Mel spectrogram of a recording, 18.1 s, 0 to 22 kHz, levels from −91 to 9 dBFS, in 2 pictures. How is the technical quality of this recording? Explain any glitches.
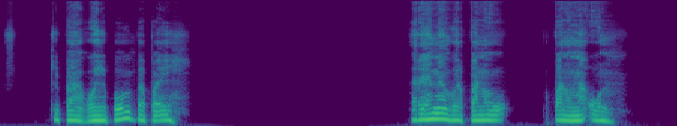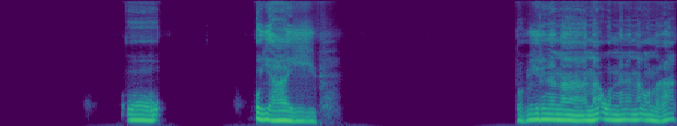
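One glitch stands out in this speech. From 1.31 to 3.76 s, de-emphasis is applied wrongly. A treble cut meant to reverse a high-frequency boost hits audio that never had one, or is applied a second time. The response slopes smoothly downward, about 10 dB lower at 10 kHz than at 1 kHz. That stretch sounds dull and muffled.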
